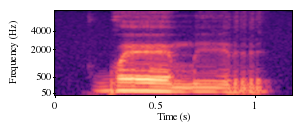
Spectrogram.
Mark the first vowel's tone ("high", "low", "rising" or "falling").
falling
